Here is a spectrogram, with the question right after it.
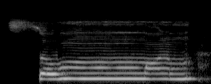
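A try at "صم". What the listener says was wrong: Nah, waktu su kita monyong, waktu mim dua bibir harusnya kembali. Sum kembalikan dua bibir.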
